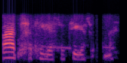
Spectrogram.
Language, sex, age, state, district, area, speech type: Assamese, female, 45-60, Assam, Udalguri, rural, conversation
